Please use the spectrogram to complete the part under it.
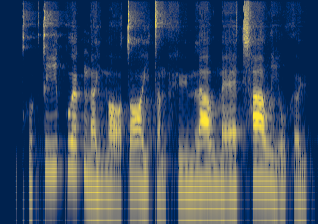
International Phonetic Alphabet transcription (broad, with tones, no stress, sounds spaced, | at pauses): kʷʰ ɐ˨ k̚ t̪ iː˥ kʷ œː˥ k̚ n̪ ɐ˨ j n̪ ɔː˨˩ t̪ ɔː˧ j t̪ ɐ˨˩ m h yː˨ m l aː˧ w m ɛː˨˧ t͡sʰ aː˥ w iː˨˧ w h ɵ˨ ɥ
